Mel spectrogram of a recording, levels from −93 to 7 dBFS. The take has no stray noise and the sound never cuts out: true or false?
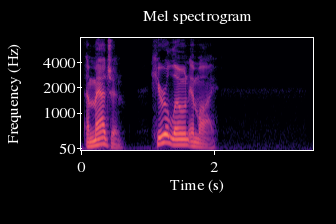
true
